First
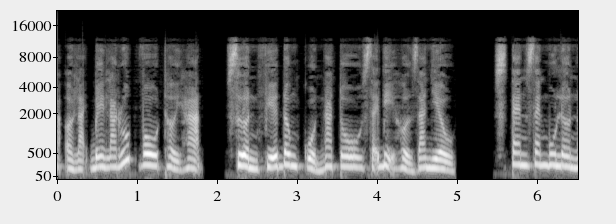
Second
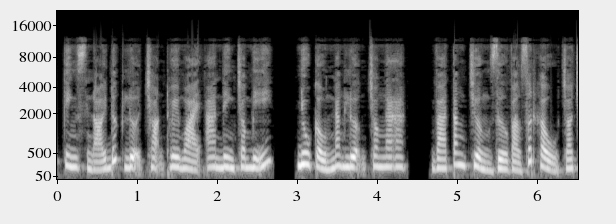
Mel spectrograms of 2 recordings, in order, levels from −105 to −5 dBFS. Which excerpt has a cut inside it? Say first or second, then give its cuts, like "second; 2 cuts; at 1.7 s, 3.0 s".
first; 1 cut; at 5.3 s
